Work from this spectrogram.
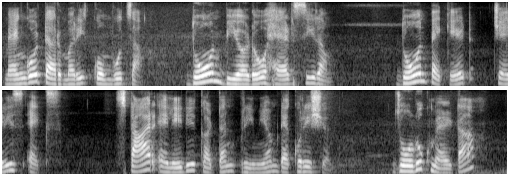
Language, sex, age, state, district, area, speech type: Goan Konkani, female, 18-30, Goa, Salcete, urban, read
